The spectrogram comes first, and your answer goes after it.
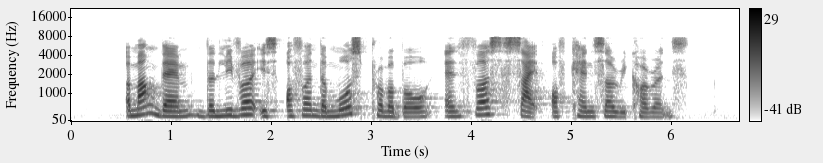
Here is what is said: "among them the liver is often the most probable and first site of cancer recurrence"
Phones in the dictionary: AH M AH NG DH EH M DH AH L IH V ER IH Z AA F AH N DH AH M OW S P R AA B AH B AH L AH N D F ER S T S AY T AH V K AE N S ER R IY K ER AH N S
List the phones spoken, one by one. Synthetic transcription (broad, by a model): AH M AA NG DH EH M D AH L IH V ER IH S AA F AH N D AH M OW S P R AA B AH B AH L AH N F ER S T S AY T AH F K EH N S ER R IY K ER AH N S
